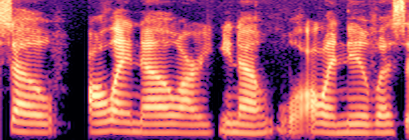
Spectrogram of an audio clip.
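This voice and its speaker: A woman with an American accent speaks at a medium pitch in a monotone, flat delivery, recorded very cleanly against a silent background with a dry, close sound and no echo. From US Pacific Northwest (Portland, Oregon). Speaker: financial firm staff member. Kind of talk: interview.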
